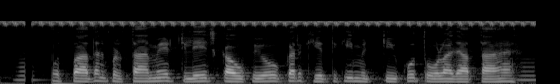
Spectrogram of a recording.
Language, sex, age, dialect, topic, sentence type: Hindi, male, 41-45, Kanauji Braj Bhasha, agriculture, statement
